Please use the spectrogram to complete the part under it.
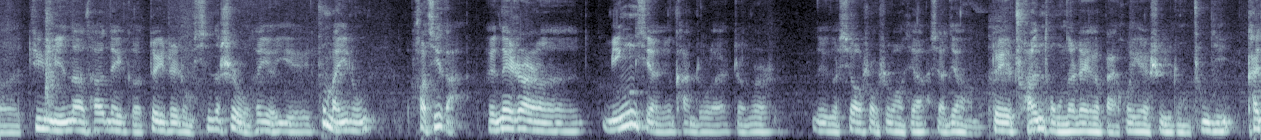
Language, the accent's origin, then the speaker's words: Chinese; Beijing, China; born or raised there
